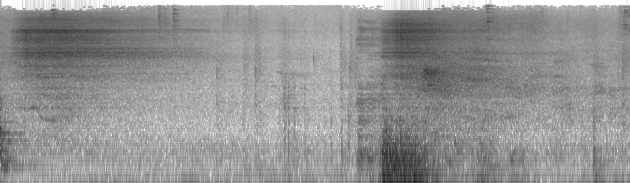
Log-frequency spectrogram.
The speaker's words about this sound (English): Full exhale. And last time now.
